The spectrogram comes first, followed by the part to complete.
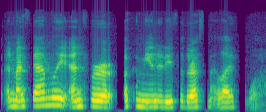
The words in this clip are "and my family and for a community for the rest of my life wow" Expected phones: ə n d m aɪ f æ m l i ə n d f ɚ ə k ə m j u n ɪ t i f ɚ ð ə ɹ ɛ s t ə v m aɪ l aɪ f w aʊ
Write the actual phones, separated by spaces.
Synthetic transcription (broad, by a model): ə n m aɪ f æ m l i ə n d f ɚ ə k ə m j u n ɪ t i f ɚ ð ə ɹ ɛ s t ə v m aɪ l aɪ f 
